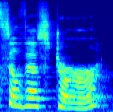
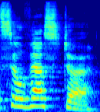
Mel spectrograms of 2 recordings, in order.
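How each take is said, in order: First: The final R sound is clearly pronounced. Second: The final R sound is dropped. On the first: The speaker calls it wrong. "it's not Sylvester" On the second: The speaker calls it right. "So you drop the R and make it a silent H sound"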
